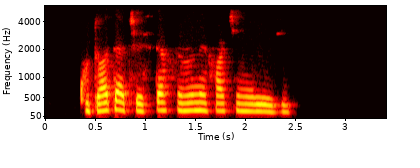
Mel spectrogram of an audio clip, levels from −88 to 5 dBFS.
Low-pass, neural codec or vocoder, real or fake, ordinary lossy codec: 5.4 kHz; none; real; Opus, 32 kbps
